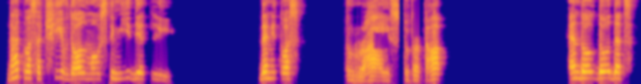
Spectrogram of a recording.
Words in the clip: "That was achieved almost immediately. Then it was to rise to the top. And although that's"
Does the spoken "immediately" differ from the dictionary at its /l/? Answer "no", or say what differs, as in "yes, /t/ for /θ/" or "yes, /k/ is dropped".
no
